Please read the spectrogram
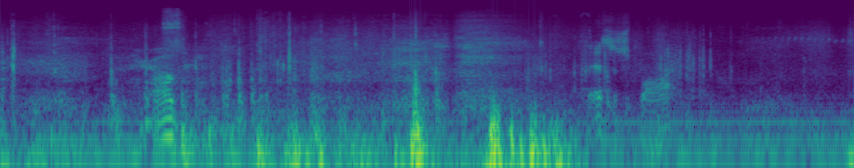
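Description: Handling noises as a fish is unhooked in a landing net: two dull knocks about halfway through, with brief low speech before and after and a faint steady hum underneath.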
